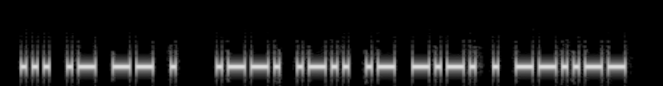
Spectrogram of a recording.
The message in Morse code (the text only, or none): SAME PLACE,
